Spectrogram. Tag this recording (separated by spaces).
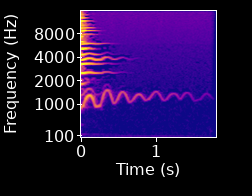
boing funny comedic comedy flexatone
